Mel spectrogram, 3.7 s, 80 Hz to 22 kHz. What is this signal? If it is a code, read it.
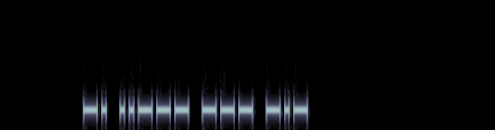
Morse code, heard as a keyed tone, about 34 wpm, 700 Hz. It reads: N2OK
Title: USA Call Signs - 4 Characters - Repeated 3x - 35wpm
